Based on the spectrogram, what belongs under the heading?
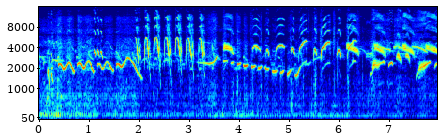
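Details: Caged Chinese hwamei in full song. Wavering looped whistles give way to a fast burst of repeated upsweeping notes, then a descending chain of slurred whistles and more varied, bright phrases.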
